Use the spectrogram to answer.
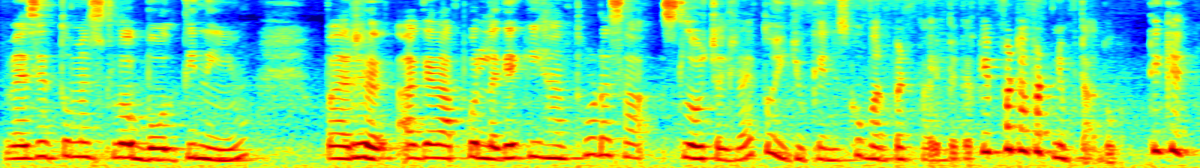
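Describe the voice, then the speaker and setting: A young woman with an Indian English accent teaches exam vocabulary in a relaxed, chatty lesson. Her voice sits a little high, and she keeps checking in with the listener as she explains. Faint noise hums under the recording. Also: normal speed. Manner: explains vocabulary with examples, frequent "ठीक है" fillers. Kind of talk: casual Hinglish lesson.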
